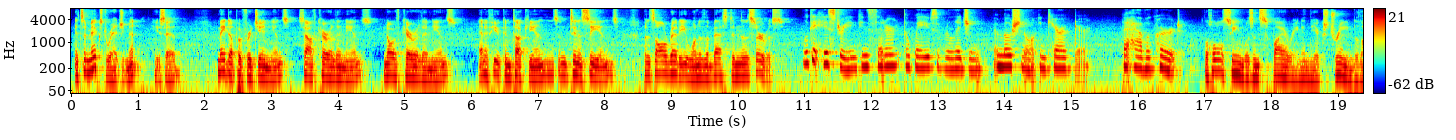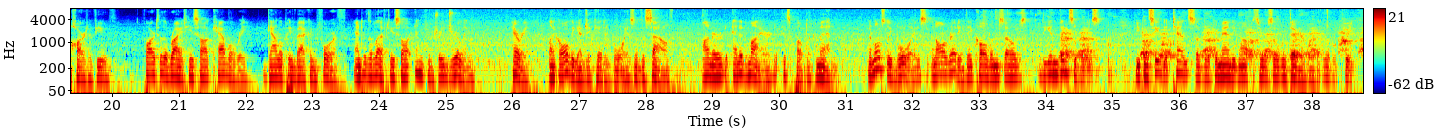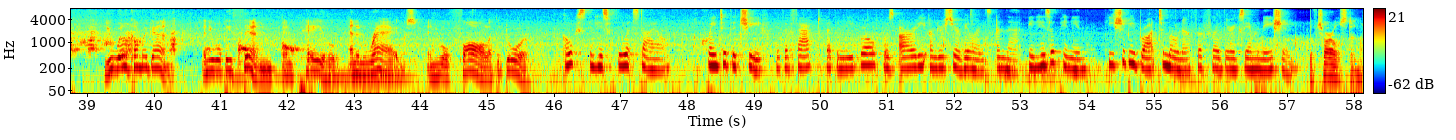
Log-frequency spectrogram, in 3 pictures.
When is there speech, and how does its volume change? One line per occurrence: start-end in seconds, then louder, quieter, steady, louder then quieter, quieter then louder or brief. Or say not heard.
0.0-58.1 steady.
